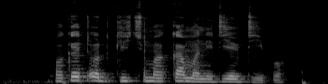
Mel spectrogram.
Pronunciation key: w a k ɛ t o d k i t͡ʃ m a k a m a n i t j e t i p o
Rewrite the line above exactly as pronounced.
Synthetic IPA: w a k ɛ t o d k i t͡ʃ m a k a m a n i t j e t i p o

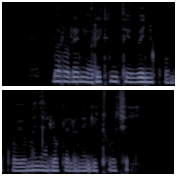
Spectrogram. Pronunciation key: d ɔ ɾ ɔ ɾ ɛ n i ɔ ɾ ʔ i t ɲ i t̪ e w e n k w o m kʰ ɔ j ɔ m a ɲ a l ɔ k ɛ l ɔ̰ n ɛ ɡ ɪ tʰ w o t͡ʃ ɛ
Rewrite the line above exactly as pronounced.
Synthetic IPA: d ɔ ɾ ɔ ɾ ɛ n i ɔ ɾ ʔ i t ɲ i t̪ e w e ɲ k w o m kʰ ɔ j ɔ m a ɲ a l ɔ k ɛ l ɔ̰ n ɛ ɡ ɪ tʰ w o t͡ʃ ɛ

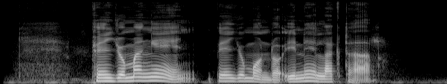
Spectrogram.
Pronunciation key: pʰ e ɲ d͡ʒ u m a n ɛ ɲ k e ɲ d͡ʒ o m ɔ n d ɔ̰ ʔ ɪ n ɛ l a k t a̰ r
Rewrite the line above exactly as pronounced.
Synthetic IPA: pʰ e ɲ d͡ʒ o m a ŋ ɛ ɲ p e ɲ d͡ʒ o m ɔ n d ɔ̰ ʔ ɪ n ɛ l a k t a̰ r

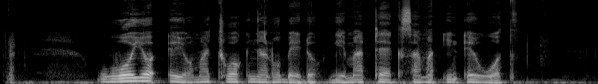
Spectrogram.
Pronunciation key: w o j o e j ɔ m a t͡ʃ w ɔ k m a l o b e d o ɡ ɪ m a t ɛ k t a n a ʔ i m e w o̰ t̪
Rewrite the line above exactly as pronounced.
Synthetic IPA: w o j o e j ɔ m a t͡ʃ w ɔ k ɲ a l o b e d o ɡ ɪ m a t ɛ k s a m a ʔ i n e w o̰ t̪

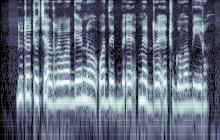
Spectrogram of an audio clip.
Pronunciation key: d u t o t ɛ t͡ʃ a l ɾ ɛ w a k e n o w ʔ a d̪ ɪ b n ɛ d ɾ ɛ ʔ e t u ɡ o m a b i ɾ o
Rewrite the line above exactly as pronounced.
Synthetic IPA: d u t o t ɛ t͡ʃ a l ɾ ɛ w a ɡ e n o w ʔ a d̪ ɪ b m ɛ d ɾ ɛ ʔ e t u ɡ o m a b i ɾ o

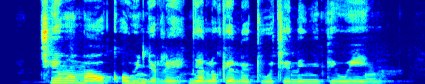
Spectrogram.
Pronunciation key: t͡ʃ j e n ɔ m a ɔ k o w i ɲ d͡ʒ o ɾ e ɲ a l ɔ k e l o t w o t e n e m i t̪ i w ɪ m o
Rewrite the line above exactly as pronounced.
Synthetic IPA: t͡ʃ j e m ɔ m a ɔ k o w i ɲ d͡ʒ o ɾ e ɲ a l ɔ k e l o t w o t͡ʃ e n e ɲ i t̪ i w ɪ ɲ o

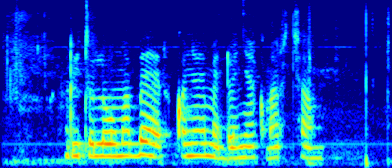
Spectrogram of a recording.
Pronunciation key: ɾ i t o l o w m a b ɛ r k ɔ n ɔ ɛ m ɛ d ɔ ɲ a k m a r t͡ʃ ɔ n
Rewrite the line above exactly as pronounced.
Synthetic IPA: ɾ i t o l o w m a b ɛ r k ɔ ɲ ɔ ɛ m ɛ d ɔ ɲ a k m a r t͡ʃ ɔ m

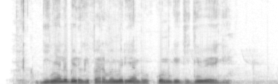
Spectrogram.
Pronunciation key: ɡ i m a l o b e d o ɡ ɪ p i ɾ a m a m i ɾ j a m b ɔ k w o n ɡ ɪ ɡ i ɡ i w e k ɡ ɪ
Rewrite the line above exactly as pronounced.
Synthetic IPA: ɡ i ɲ a l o b e d o ɡ ɪ p a ɾ a m a m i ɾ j a m b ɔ k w o m ɡ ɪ ɡ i ɡ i w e ɡ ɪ

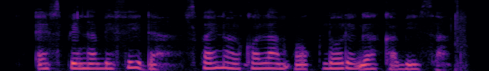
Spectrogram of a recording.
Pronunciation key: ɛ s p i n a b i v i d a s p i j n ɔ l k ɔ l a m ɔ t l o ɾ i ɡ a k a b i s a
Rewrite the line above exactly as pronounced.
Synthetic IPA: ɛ s p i n a b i f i d a s p a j n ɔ l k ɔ l a m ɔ k l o ɾ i ɡ a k a b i s a

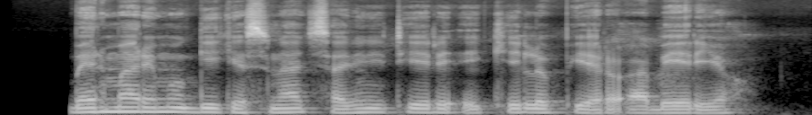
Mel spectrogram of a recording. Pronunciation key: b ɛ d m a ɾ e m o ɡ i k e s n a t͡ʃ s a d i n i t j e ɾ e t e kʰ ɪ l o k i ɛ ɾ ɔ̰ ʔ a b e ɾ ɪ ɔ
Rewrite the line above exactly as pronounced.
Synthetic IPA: b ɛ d m a ɾ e m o ɡ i k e s n a t͡ʃ s a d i n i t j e ɾ e ʔ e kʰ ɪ l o p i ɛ ɾ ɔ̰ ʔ a b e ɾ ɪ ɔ

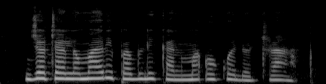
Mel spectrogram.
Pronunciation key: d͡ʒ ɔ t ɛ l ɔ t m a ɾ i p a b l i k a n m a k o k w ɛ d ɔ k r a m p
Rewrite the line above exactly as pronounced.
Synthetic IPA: d͡ʒ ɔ t ɛ l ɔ m a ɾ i p a b l i k a n m a ʔ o k w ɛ d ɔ t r a m p

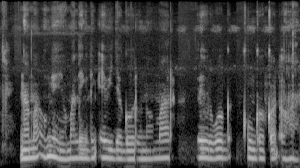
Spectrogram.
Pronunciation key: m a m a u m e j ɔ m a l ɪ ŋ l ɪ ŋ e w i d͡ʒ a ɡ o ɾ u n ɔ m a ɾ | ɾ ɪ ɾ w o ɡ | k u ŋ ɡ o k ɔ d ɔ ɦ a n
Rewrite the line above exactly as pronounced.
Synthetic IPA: ŋ a m a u ŋ e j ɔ m a l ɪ ŋ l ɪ ŋ e w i d͡ʒ a ɡ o ɾ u n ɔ m a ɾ | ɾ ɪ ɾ w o ɡ | k u ŋ ɡ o k ɔ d ɔ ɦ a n

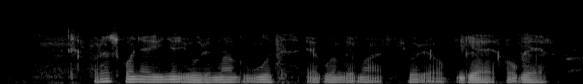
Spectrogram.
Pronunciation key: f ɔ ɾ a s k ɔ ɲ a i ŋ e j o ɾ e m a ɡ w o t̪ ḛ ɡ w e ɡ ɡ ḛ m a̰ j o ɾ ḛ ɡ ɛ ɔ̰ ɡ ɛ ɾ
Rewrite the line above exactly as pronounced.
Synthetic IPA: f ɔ ɾ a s k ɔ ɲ a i ɲ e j o ɾ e m a ɡ w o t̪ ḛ ɡ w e ŋ ɡ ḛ m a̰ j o ɾ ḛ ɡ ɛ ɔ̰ ɡ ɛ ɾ

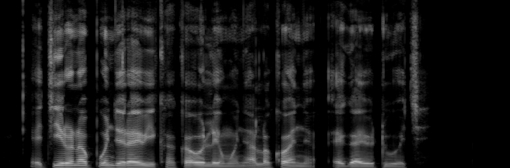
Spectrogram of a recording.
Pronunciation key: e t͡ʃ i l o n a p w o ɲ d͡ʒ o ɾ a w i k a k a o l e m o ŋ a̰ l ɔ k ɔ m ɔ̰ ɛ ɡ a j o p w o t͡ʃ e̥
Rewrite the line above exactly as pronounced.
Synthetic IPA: e t͡ʃ i ɾ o n a p w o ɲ d͡ʒ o ɾ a w i k a k a o l e m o ɲ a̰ l ɔ k ɔ ɲ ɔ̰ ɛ ɡ a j o t w o t͡ʃ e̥

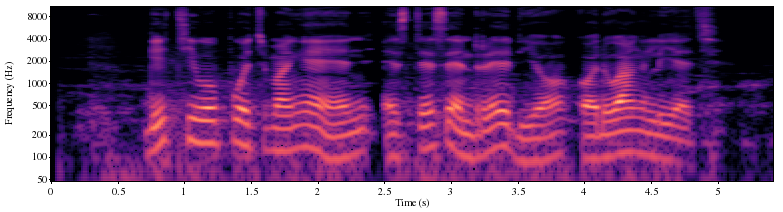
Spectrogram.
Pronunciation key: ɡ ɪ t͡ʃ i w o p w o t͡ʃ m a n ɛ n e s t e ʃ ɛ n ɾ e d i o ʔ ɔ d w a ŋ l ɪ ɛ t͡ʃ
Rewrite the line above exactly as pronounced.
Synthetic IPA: ɡ ɪ t͡ʃ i w o p w o t͡ʃ m a ŋ ɛ ɲ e s t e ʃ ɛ n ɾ e d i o k ɔ d w a ŋ l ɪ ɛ t͡ʃ

